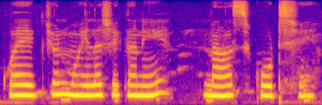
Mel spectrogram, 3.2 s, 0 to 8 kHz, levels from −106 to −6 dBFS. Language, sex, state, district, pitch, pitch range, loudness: Bengali, female, West Bengal, Alipurduar, 285 Hz, 280-295 Hz, -12 LUFS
